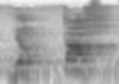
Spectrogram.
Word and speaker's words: युक्तः: है, इसके साथ जो विसर्ग आ रहा है उसके बाद का अक्षर है क, और विसर्ग जैसे मैं ऊपर आपको बताया था, ये जैसे विसर्ग के बाद अगर क आता है तो विसर्ग का उच्चारण होगा ख, तो ये इसका उच्चारण होगा ख।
